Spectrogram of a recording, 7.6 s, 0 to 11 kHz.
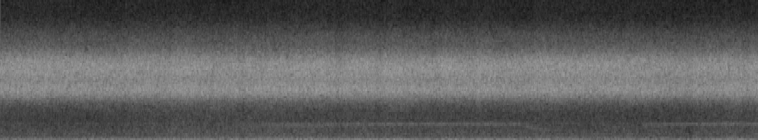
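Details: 17-year cicadas in Indiana, summer 2021: a dense, unbroken high buzzing hiss from many insects, with a fainter sustained lower whine that drops in pitch near the end before resuming.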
